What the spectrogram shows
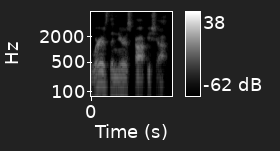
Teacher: with the pitch lowering on shop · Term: falling inonation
